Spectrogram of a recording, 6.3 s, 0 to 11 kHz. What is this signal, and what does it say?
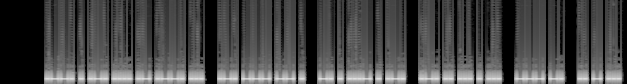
Morse code, heard as a keyed tone, about 50 wpm, 700 Hz. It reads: PERHAPS ROME NEVER RISES ON ITS
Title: A Sound Of Thunder 50wpm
